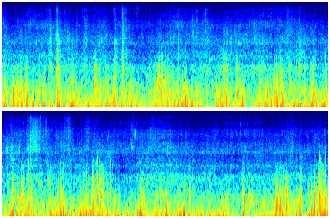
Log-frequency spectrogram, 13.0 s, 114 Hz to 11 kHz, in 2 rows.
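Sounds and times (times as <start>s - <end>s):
knocks and scrapes of rope hauling: 0.0s - 8.6s
wind buffeting microphone: 0.0s - 13.0s.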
